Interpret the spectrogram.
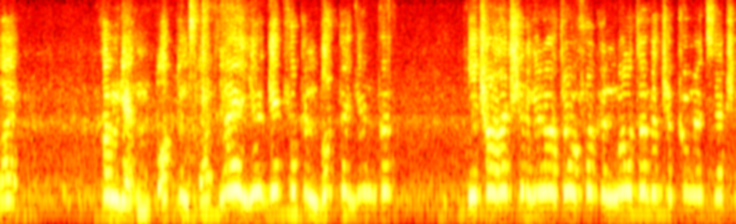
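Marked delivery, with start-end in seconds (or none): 3.3-11.1 put-on Irish-accented voice. In a skit, one character threatens another who makes YouTube videos: Irish accent. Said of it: "fucking Irish".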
